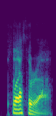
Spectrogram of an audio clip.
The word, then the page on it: plethora: American English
